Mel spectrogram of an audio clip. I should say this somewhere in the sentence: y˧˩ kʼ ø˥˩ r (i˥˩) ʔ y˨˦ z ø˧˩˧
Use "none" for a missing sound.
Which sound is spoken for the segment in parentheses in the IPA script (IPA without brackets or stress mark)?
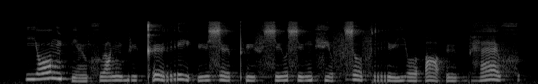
i˥˩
